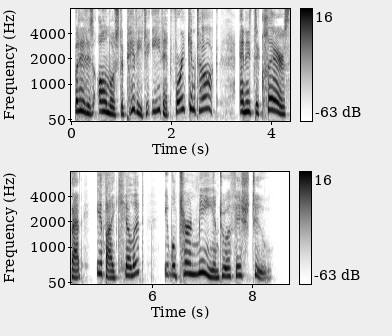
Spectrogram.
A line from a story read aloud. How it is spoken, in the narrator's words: said gaily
